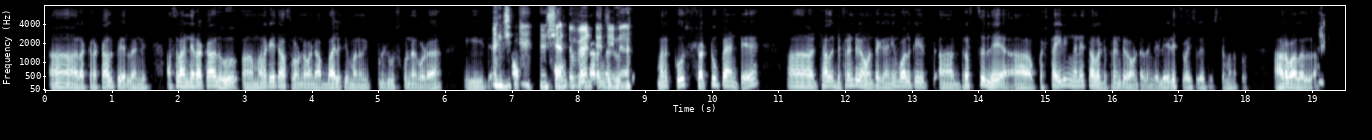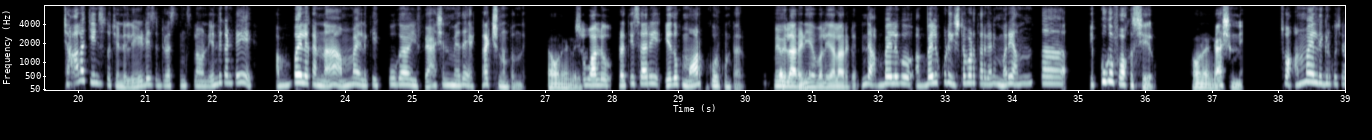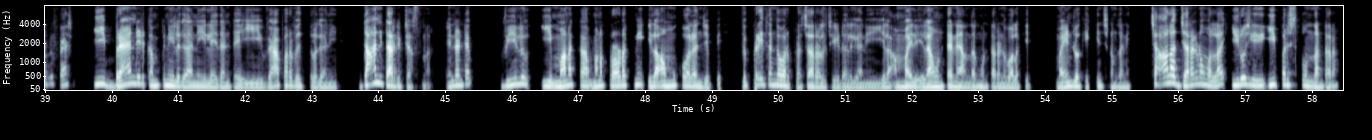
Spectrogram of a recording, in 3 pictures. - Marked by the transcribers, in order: laughing while speaking: "అంజి షర్టు, ఫాంట, జీనా?"; in English: "డిఫరెంట్‌గా"; in English: "డిఫరెంట్‌గా"; in English: "లేడీస్ వైస్‌గా"; other noise; in English: "లేడీస్ డ్రసింగ్స్‌లో"; in English: "ఫ్యాషన్"; in English: "సో"; in English: "రెడీ"; in English: "రెడీ"; in English: "ఫోకస్"; in English: "ఫ్యాషన్ని. సో"; in English: "ఫ్యాషన్"; in English: "బ్రాండెడ్"; in English: "టార్గెట్"; in English: "ప్రోడక్ట్‌ని"
- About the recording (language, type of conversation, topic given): Telugu, podcast, సాంప్రదాయ దుస్తుల శైలిని ఆధునిక ఫ్యాషన్‌తో మీరు ఎలా మేళవిస్తారు?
